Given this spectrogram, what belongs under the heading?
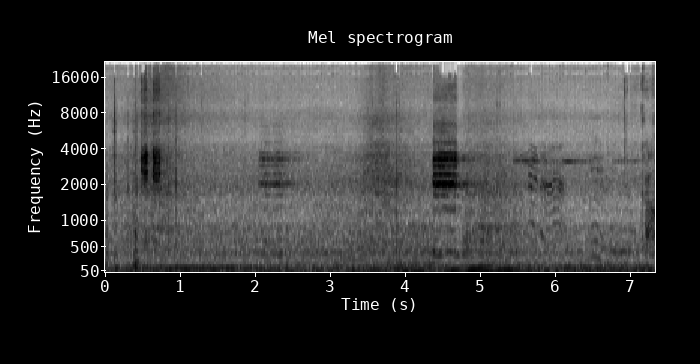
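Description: A car passes in road traffic during a driving lesson, its engine rumbling close and swelling midway, with short horn toots and people talking over it.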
